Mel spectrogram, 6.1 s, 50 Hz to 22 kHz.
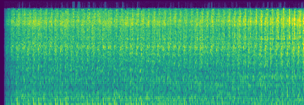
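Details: Honda XR200R single-cylinder recently bought, owner believes noise abnormal; idle with light rhythmic clatter about two beats a second over exhaust: abnormal engine noise, cause unclear.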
